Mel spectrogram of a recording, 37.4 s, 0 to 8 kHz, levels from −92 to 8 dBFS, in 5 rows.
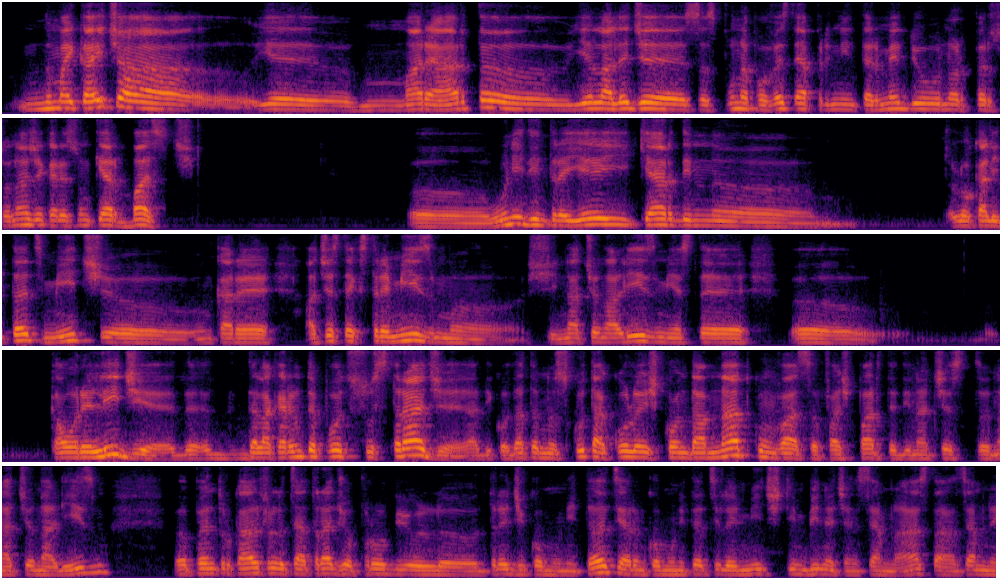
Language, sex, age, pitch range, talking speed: Romanian, male, 30-49, 115-150 Hz, 130 wpm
